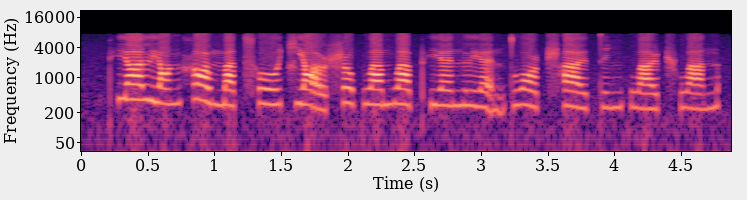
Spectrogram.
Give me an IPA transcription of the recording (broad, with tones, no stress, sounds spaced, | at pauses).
pʰ j ä˦ l j ɑ˨˦ ŋ x ɑ˥˨ ʊ̯ m ä˨˦ t͡sʰ o˨˦ ʊ̯ t͡ɕ j ɑ̰˨˩ ʊ̯ ʂ ɤ˥˨ p w ä˦ m w ä˥˨ pʰ j ɛ˦ n l j ɛ̰˨˩ n t̪ w ɔ˥˨ ʈ͡ʂʰ a˥˨ ɪ̯ t̪ i˨˦ ŋ k w a˨˦ ɪ̯ ʈ͡ʂʰ w a˨˦ n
